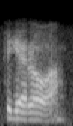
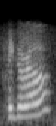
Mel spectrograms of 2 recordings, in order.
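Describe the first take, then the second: First: Figueroa with the final "o-a" sounded out; Figueroa said the Spanish way. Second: Figueroa shortened, ending on a long "oh"; Figueroa said the Jamaican way. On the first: Guest explaining her name, Figueroa pronounced the Spanish way. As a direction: give Figueroa its full Spanish pronunciation. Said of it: "in the Spanish-speaking world, it's pronounced". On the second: Guest explaining her name, Figueroa pronounced the Jamaican way. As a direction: give Figueroa its Jamaican pronunciation. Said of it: "in Jamaica, it's pronounced". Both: Shown as a demonstration.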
